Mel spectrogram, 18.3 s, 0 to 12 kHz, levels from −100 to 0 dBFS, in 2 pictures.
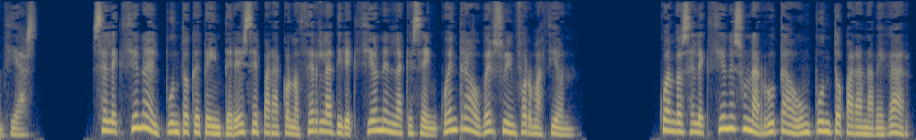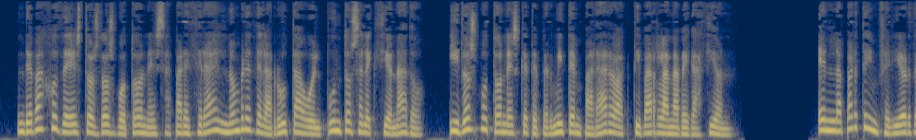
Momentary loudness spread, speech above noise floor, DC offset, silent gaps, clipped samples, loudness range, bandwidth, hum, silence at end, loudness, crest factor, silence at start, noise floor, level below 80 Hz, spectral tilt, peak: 5 LU; over 65 dB; under 0.1%; 0.47-0.82 s, 5.86-6.49 s, 16.62-17.23 s; under 0.1%; 2 LU; 12 kHz; none; 0 s; -25 LUFS; 18 dB; 0 s; under -90 dBFS; -66 dBFS; -6 dB/octave; -8 dBFS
